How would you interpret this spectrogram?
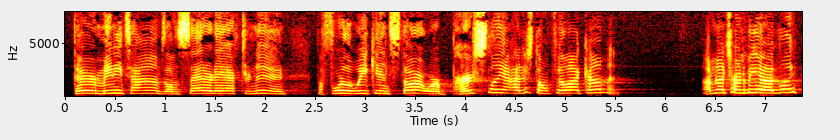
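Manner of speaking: high, loud preacher's fervor; full-force preaching. Acted. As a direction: preach it out big to the room.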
